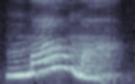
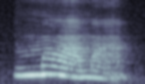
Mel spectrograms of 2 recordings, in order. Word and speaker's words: мама: When I say the word mama, mama, I don't pronounce these two syllables equally. One of syllables I pronounce longer than other.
